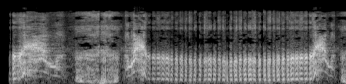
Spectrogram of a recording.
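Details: A dog voicing loud, continuous vocal sounds: a rising whine-like onset, a brief pause, then a long harmonic growling stretch with rapid pulsing, ending in another high rising whine.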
